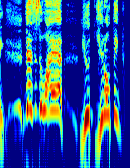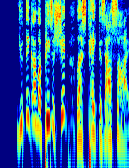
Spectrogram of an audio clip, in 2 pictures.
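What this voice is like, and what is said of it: Screaming angrily. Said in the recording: “that's what he's screaming.”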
